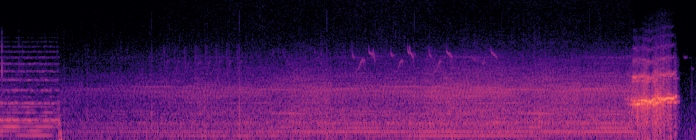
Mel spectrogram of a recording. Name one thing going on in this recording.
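A car engine hums as a car drives along a dirt road.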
